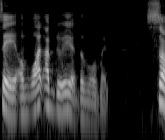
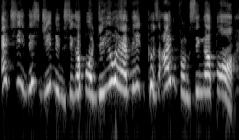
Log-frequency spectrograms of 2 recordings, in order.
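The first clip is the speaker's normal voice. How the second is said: mocking Singaporean customer; 10 semitones higher than usual. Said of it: "Yeah, we fucking get it".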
